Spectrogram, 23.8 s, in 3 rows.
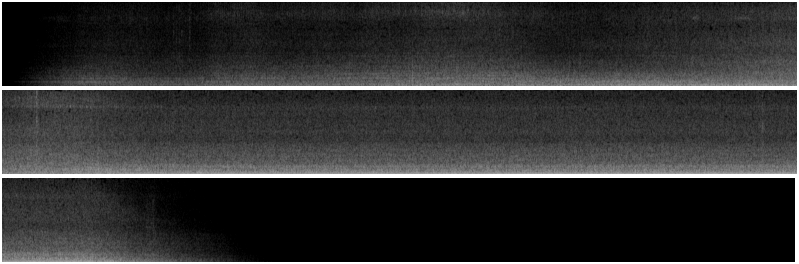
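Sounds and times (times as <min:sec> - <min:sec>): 
sedan switching off from accessory mode in park: 0:00.3 - 0:18.3.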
